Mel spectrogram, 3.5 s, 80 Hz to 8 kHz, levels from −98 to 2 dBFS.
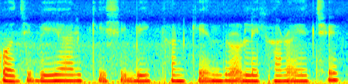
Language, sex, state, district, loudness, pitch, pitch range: Bengali, female, West Bengal, Cooch Behar, -16 LUFS, 205 Hz, 200-210 Hz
